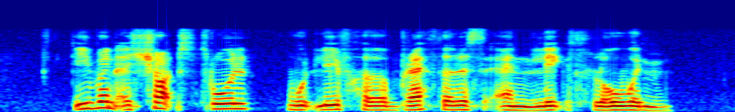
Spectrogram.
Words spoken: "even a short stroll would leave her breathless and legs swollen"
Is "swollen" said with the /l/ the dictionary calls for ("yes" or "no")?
no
